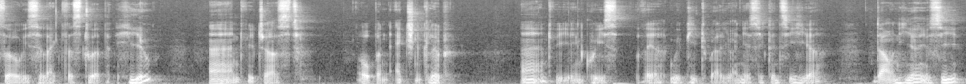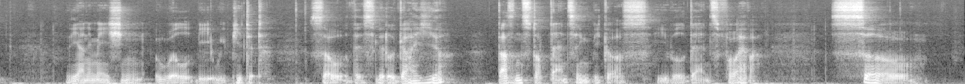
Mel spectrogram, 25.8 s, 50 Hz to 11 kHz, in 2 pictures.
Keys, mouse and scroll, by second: 0.0-7.5 right drag, 1.4 click, 4.9-7.5 drag, 16.9 space, 19.1-19.7 middle drag, 21.1 super+middle click, 21.4 middle click, 24.9 space.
